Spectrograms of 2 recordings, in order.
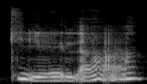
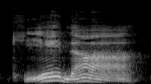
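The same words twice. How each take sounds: First: Put-on high, drawn-out old granny voice; high granny voice asking who is there; grandmother. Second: Wolf's big voice, drawn out slowly; slow, heavy wolf voice; big gruff voice. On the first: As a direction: call out slowly and high, like a frail grandmother. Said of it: "demanda la grand-mère". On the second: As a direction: ask slowly in a big wolfish voice. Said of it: "demanda une grosse voix". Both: A narrator's reading.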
